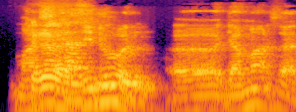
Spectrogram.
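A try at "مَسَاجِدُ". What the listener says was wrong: Jangan ditanwinkan. nah, jamak taksir tapi karena polanya mafail itu termasuk ismul adil ansori yang tidak bertanwin.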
